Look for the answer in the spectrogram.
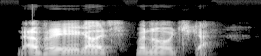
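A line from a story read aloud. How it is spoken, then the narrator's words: Creaky old voice. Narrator (Russian): проскрипел голос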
